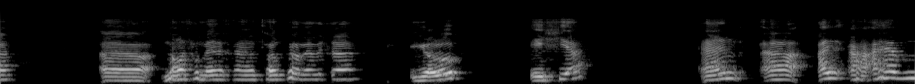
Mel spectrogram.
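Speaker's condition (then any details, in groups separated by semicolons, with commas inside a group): Encephalitis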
